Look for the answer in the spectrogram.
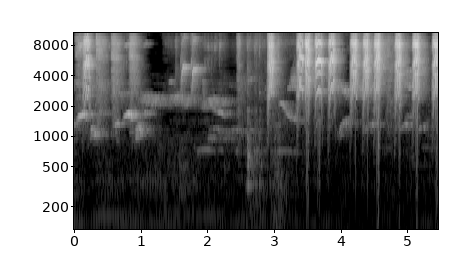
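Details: Grey-cheeked bulbul giving harsh, long rasping song meant to wake other birds. Soft warbled and whistled notes over a low hum open the phrase, then it breaks into a rapid series of loud scratchy bursts.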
